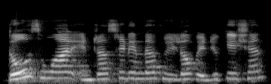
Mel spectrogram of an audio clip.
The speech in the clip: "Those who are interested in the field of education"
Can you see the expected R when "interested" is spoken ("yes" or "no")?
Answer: yes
